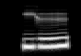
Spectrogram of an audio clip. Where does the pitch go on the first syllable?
rising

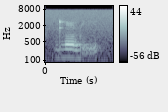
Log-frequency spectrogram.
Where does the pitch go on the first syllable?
low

